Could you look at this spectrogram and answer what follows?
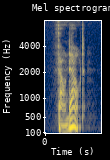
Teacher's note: First link found out. Consonant D to vowel O.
